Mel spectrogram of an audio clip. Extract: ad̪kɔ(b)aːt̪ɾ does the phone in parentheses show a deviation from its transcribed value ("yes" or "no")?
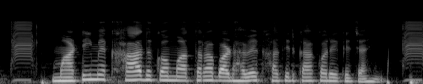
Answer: yes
